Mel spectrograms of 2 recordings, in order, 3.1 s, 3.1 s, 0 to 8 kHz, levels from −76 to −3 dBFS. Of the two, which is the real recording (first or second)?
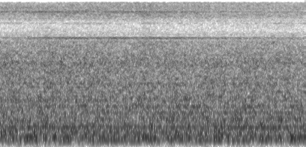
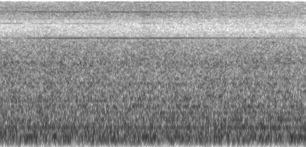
second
